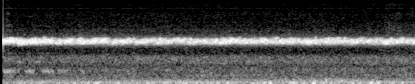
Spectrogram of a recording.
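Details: Frog. A night chorus of frogs forms a continuous high-pitched trill that holds steady throughout. A few faint lower pulses show early on beneath the constant drone.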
